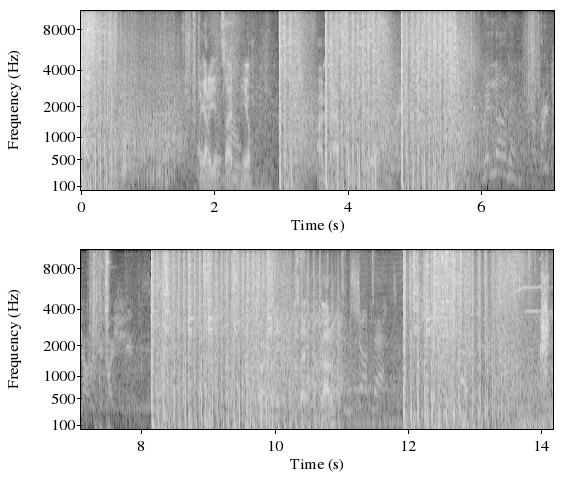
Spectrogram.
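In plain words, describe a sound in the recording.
Rapid automatic gunfire rattles in quick bursts.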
